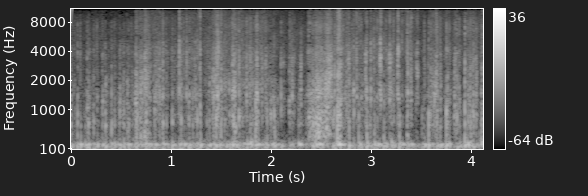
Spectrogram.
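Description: Fingertips and short nails of both hands rapidly scratch and tap on a large, soft, porous black foam windscreen covering a silver condenser microphone. The result is a dense, continuous muffled rumble, heavy in the low end around 190 Hz, with quick soft thumps and faint brushy texture layered throughout.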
